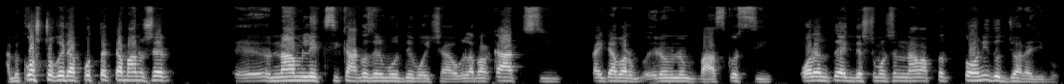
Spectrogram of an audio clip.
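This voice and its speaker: A Bangladeshi man, sick with a cold and sounding congested, rants at his viewers in a voice on the high side with fairly even intonation. He speaks at normal speed, scolding in exasperation with repeated rhetorical questions. The recording is dry and studio-clean.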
